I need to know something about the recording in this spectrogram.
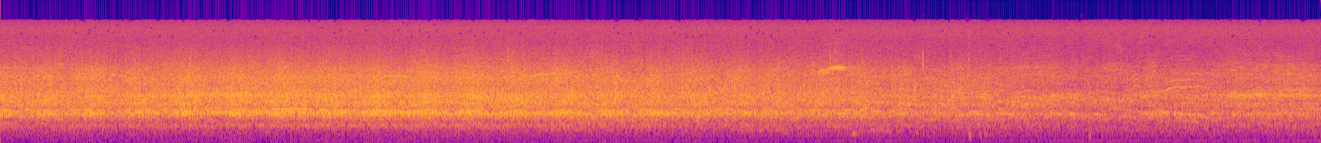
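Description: A large stadium crowd roars and cheers steadily, loud at first and slowly fading.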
